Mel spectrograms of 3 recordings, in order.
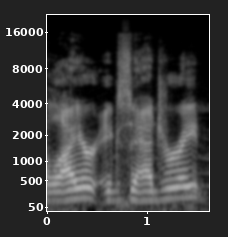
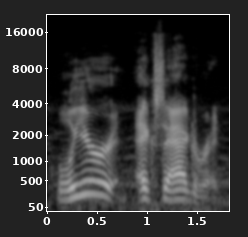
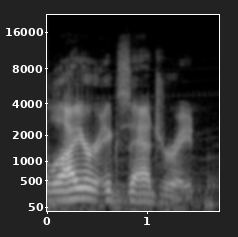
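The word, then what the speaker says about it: Lier X. Agerate: I didn't get that also because a liar is spelled with an e here so I thought it was like earlier Lear exaggerate and I just never understood that but it's a liar exaggerate that meter it looks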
